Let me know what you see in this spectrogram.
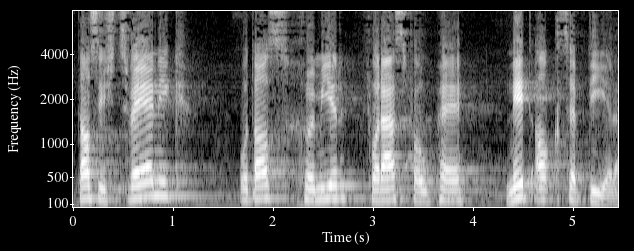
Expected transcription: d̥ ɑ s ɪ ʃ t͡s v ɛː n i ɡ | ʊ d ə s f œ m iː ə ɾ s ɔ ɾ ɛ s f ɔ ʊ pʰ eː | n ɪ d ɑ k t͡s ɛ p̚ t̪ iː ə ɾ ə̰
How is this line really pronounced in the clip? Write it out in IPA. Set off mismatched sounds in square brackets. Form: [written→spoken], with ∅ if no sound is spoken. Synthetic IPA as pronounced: d̥ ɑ s ɪ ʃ t͡s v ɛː n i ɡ | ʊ d [ə→ɑ] s [f→χ] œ m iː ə ɾ [s→f] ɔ ɾ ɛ s f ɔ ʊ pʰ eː | n ɪ d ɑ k t͡s ɛ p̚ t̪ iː ə ɾ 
